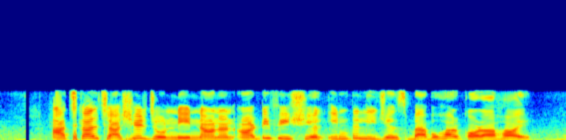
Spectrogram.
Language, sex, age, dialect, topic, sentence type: Bengali, female, 18-24, Standard Colloquial, agriculture, statement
